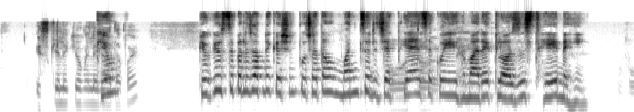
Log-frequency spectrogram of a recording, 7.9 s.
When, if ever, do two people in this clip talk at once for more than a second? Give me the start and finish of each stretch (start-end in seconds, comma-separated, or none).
4.8-6.2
